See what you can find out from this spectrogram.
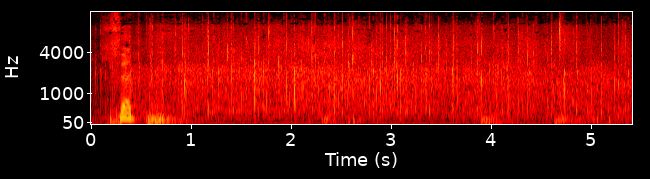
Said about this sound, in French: Je remercie beaucoup nos auteurs qui ont vraiment nous ont apporté énormément ce matin. Je vous demande de les applaudir, bien sûr. Et puis d'applaudir aussi notre traductrice-interprète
